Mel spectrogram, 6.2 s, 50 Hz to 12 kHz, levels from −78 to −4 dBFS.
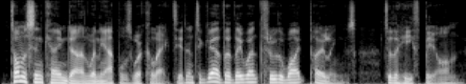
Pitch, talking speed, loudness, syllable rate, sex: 105 Hz, 195 wpm, -17 LUFS, 5.4 syllables/s, male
